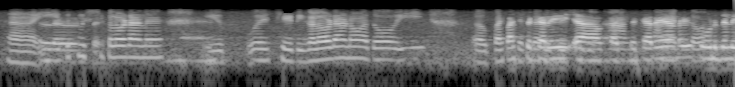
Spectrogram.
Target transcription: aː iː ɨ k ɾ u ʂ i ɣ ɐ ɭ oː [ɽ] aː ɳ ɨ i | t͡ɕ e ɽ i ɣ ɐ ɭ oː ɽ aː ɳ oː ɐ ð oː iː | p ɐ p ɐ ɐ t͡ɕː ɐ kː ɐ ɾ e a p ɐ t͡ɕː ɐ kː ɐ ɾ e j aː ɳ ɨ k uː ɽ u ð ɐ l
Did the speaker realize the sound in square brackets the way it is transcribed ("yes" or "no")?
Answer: yes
